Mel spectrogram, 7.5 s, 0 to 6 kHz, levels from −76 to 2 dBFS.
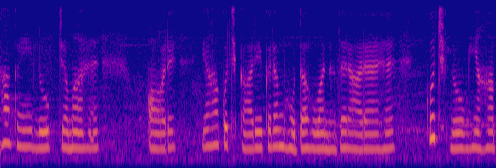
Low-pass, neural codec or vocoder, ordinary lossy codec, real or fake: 5.4 kHz; none; none; real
